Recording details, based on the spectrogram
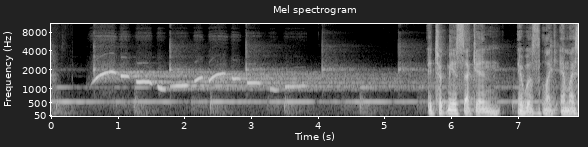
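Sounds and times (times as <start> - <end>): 
person whistling an old-fashioned melody: 0.0 - 4.8
speech: 5.6 - 7.9.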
